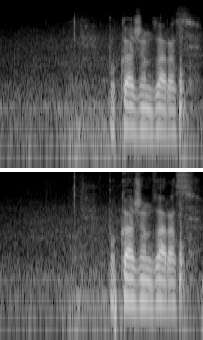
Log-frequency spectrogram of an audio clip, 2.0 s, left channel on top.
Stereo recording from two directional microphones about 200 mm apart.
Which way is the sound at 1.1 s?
40° right (ahead or behind).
